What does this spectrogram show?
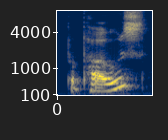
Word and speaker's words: propose: same word stress however in the first one it's the second syllable that's stressed and in the second one is the first syllable and that changes the pronunciation completely the first word is propose and the second word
